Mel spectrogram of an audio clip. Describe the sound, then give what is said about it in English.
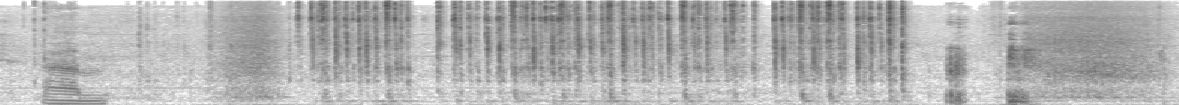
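Quiet typing on a computer keyboard: many rapid, light key clicks in an uneven patter, preceded by a brief low vocal sound and ending with a couple of louder knocks. “I'm going to type at you.”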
